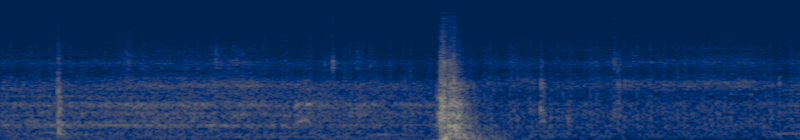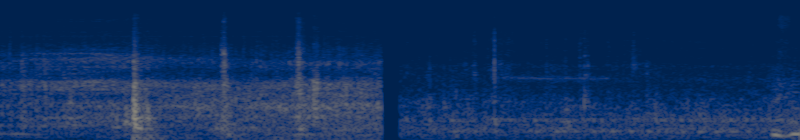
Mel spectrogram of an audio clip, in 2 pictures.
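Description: Cabin sound of a moving car from an in-car camera: steady road and engine noise, with a heavy thump about two seconds in and a lighter knock near five seconds. The sound cuts off abruptly near six seconds and quieter noise follows.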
